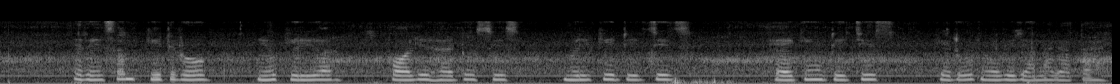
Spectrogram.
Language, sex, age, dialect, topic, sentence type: Hindi, female, 18-24, Marwari Dhudhari, agriculture, statement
